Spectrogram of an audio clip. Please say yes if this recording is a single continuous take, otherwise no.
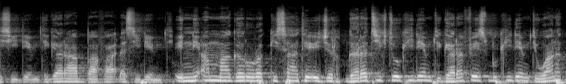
yes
